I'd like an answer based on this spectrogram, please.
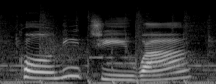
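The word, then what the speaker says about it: こんにちは: you try good job don't forget there are four sounds konichiwa konichiwa now you try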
